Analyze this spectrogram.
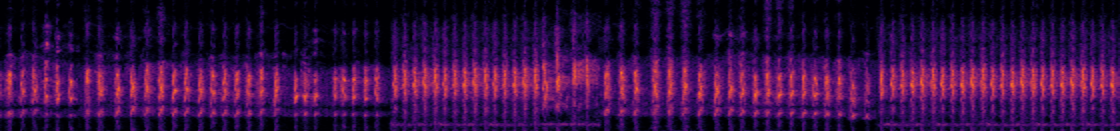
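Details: Several Java sparrows (Padda oryzivora) call at once in a dense, continuous stream of rapid, high, metallic bell-like chips and ticks.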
